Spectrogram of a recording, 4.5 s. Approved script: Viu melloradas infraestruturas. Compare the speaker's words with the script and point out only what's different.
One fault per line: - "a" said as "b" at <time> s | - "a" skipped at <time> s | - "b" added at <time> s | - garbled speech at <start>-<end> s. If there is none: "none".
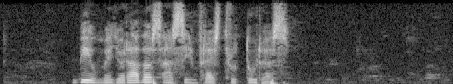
- "as" added at 1.7 s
